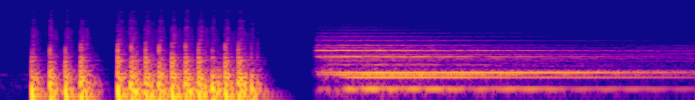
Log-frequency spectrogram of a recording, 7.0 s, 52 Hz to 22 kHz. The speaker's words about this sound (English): After my friend left my home, there was a knock at the door no more than 30 seconds later.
